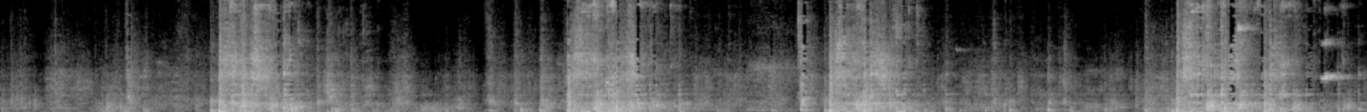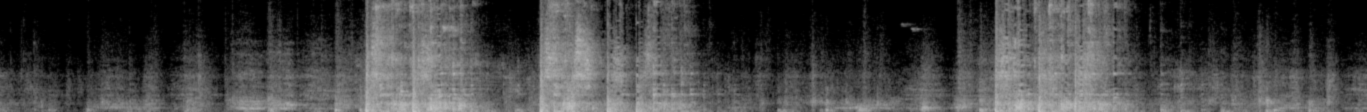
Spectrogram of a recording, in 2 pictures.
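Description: Boxing gloves striking a Leone heavy punching bag in quick combinations, a flurry of several punches every few seconds with short pauses between.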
